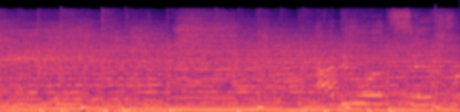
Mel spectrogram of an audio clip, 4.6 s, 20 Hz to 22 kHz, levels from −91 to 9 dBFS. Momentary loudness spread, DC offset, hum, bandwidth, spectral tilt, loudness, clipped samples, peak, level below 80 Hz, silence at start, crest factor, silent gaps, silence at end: 2 LU; under 0.1%; none; 16.5 kHz; -5 dB/octave; -13 LUFS; under 0.1%; -2 dBFS; -22 dBFS; 0 s; 10 dB; none; 0 s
